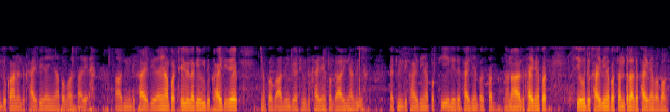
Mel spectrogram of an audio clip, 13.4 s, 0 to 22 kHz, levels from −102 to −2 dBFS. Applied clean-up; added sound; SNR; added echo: none; none; none; none.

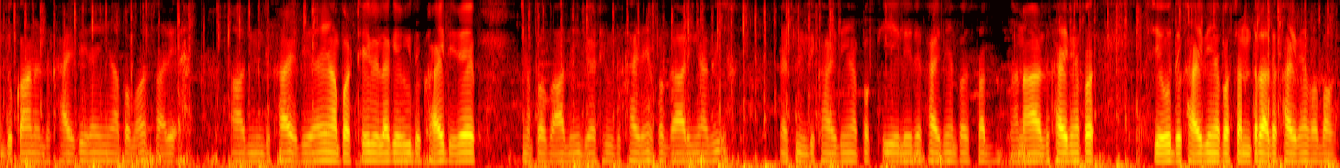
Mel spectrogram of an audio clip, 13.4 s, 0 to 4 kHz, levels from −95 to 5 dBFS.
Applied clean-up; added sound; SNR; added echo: none; Computer keyboard; 11 dB; none.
